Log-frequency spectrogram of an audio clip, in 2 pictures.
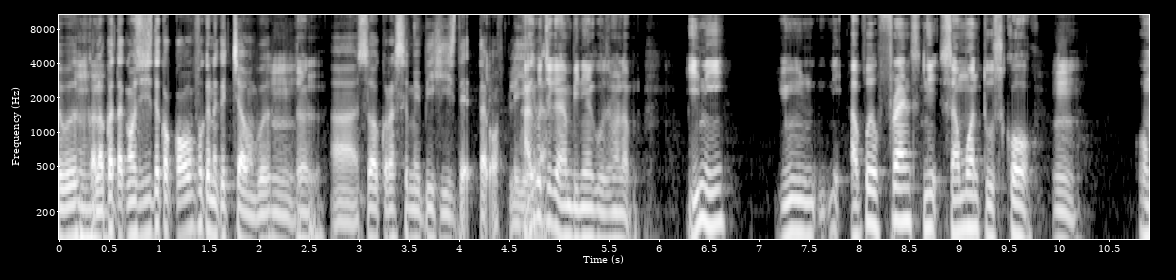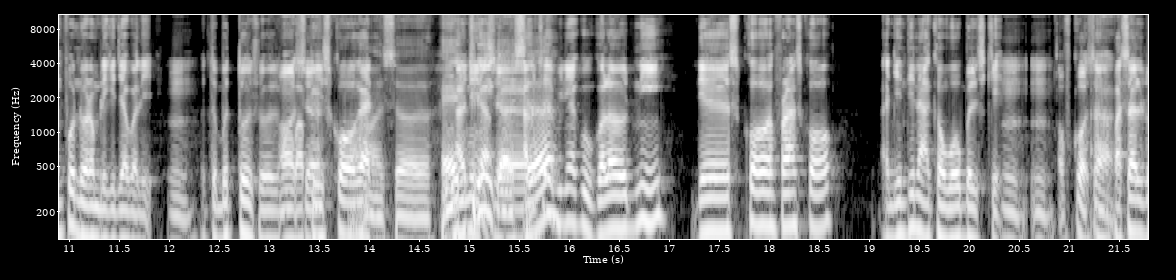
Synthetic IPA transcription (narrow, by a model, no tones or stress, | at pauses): pəkalaakat̪aʔkawas̬at͡ʃit̪əkakɔwɔ̃nfɔkənakət͡ʃamapəbbət̪ʊ̰lʔa̰soakuɾasəmebiɦisdɛ̰t̚ːajpɔ̰fplḛjəa̰kut͡ʃəkaʔ̚kanbinĩakusəmala̰m | ini | juniapəfɾansnid̚samwãnt̪uskɔ | kɔmfɔndoɾãŋbəlehk̬əd͡ʒabalḛʔbət̪ʊlbət̪ʊlʃobaiskɔkansohɛisakut͡ʃakabinĩakukalawni | dəskɔfɾanskɔ | ad͡ʒɛnt̪̬inaːkanwəbəlskɛt̚ɔfkɔsapasald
